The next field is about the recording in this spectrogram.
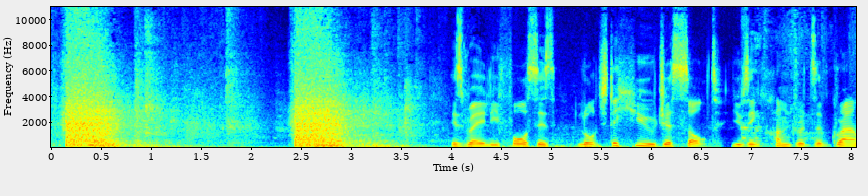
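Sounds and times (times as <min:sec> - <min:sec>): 
gunfire or explosion blasts with rumbling echo: 0:00.1 - 0:01.0, 0:02.4 - 0:03.6
speech: 0:04.0 - 0:08.0.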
